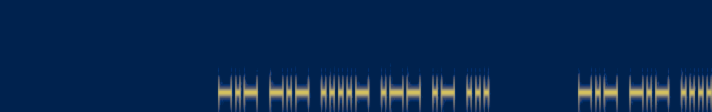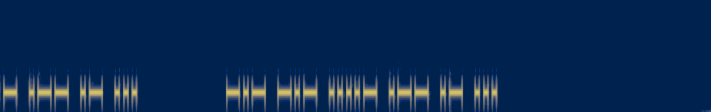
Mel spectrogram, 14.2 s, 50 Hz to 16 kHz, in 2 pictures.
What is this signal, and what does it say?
Morse code, heard as a keyed tone, about 28 wpm, 700 Hz. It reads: KK4WAS KK4WAS KK4WAS
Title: USA Call Signs - 6 Characters - Repeated 3x - 28wpm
